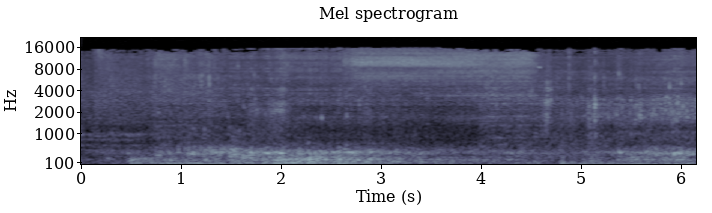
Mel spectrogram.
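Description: A loud, low rumbling noise that swells in about half a second in, is strongest around two seconds and then eases a little.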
